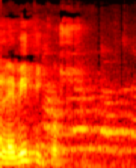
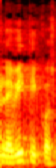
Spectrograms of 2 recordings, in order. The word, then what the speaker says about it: Levítico: que comenzamos la semana pasada y ya entramos al libro de Levíticos. ¿Se acuerdan? No se dice Levíticos, ¿cómo se dice?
